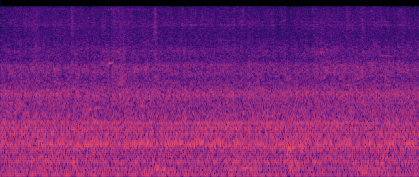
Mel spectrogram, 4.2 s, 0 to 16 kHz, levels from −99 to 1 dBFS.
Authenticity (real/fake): real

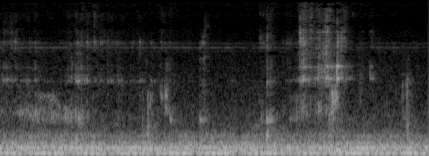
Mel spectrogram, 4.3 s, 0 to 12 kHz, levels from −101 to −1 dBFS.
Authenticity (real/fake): real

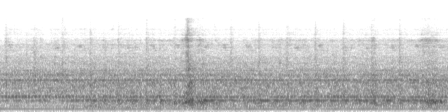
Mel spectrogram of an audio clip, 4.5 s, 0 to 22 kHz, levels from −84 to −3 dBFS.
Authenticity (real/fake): real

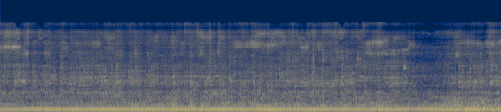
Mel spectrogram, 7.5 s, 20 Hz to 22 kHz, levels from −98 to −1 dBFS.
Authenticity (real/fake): fake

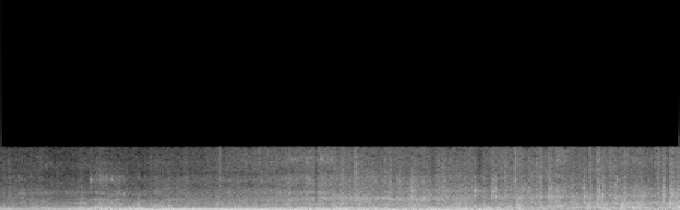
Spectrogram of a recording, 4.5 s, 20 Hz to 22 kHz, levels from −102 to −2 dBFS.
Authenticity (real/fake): fake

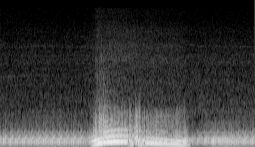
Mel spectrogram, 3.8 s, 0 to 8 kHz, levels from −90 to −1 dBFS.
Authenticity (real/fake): real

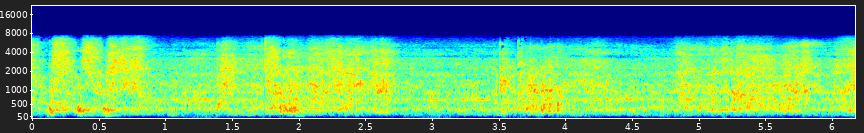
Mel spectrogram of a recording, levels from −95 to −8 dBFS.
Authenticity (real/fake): fake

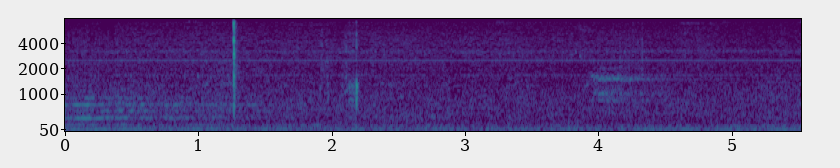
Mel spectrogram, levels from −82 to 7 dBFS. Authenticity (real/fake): real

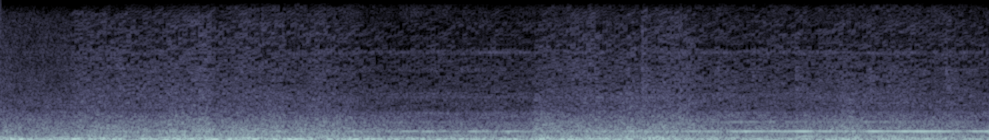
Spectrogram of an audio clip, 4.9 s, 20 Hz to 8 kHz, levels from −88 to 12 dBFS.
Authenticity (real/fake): real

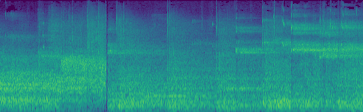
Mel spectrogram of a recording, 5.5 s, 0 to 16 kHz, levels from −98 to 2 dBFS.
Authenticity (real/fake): real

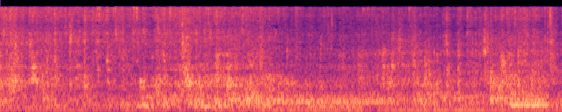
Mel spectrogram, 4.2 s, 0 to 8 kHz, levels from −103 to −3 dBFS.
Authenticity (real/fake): real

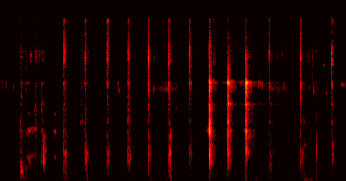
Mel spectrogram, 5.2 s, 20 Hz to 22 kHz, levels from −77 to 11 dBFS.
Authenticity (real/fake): fake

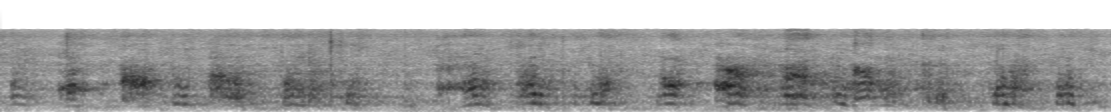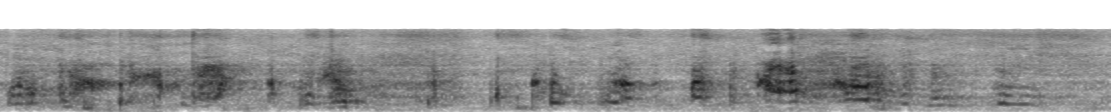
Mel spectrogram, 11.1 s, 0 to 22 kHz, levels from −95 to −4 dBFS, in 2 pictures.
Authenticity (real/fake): fake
